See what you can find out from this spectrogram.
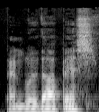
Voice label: birthday, gwentian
